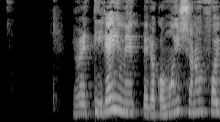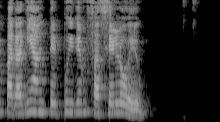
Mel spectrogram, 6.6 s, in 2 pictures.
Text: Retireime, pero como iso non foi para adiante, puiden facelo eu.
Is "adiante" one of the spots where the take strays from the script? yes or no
no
